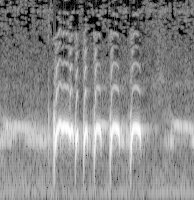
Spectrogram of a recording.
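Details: Zebra dove from local wild stock, sung as a master voice for pet doves: one rolling phrase of six rapid looped coos framed by soft steady humming notes.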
